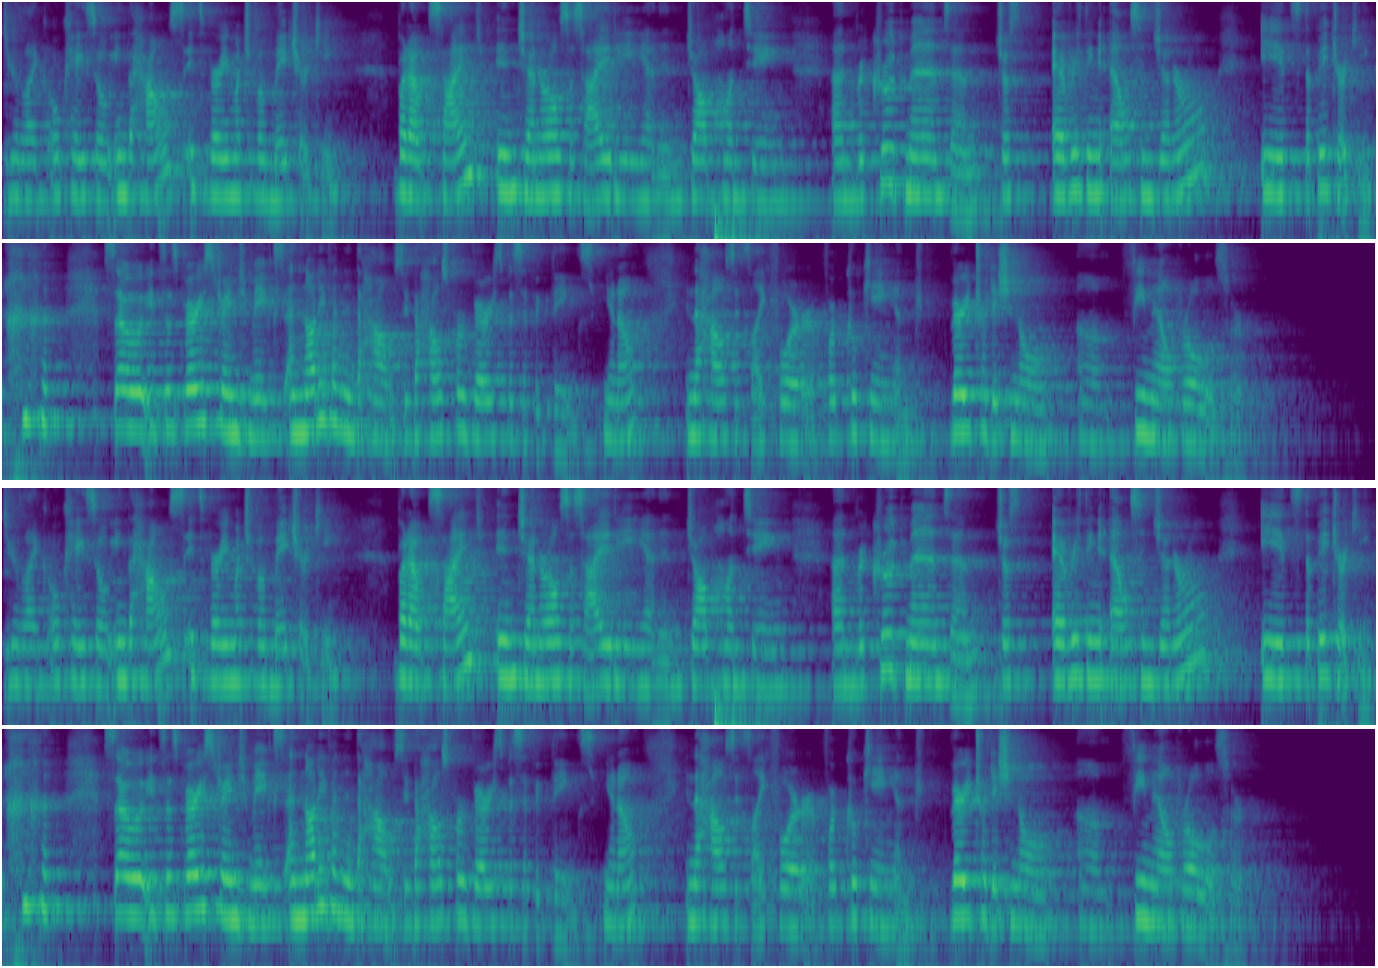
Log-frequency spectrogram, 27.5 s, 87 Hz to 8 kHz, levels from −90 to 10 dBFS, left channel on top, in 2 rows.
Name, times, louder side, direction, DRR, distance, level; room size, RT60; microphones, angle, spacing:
voice 1, 0.0-3.4 3.9-10.2 10.5-12.0 12.6-22.8 23.2-26.1, right 1 dB, 5° right, 6 dB, 0.9 m, -28 dB
15.0 x 14.5 x 4.4 m, 1.4 s
head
